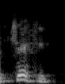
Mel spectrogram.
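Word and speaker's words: chixi: su concepto de lo cheje. Cheje es una palabra aymara que se escribe C-H-I-X-I.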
